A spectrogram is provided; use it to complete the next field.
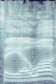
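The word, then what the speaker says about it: feijoa: And I just searched it up and apparently this is pronounced fyoa and then loqua.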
